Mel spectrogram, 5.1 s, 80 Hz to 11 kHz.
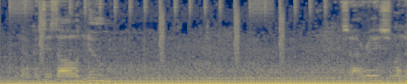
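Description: A BMW 650i engine running after new spark plugs were fitted, a loud, steady low hum and rumble from inside the car, with a person talking over it.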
